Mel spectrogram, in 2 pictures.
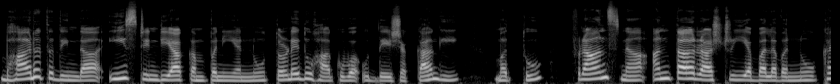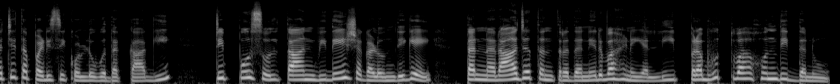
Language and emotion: Kannada, neutral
